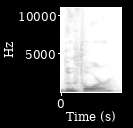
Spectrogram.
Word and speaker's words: Luthor: I wonder if actually the name is supposed to be pronounced Luthor, like a science fiction-y name.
